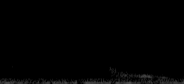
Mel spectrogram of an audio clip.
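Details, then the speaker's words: Faint low gurgling rumble with a brief rising-falling squeal from the speaker's own growling stomach, heard mid-talk; stomach growling (borborygmi). "Oh, that's my stomach, if you could hear that."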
